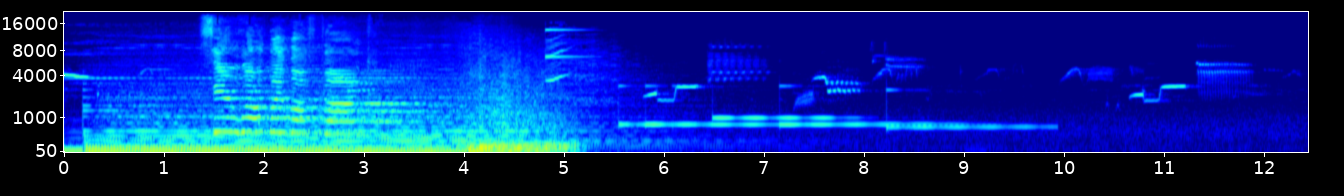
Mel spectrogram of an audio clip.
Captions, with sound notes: Farewell, my lovebug! (Magic zipping)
